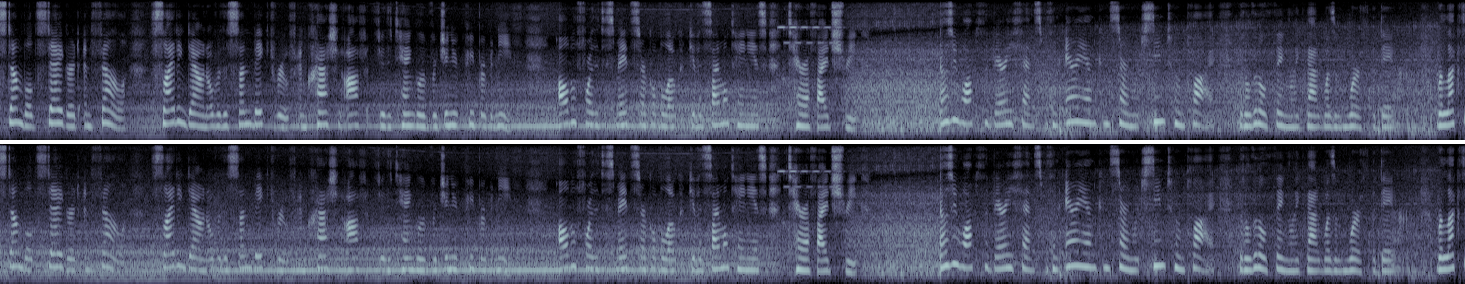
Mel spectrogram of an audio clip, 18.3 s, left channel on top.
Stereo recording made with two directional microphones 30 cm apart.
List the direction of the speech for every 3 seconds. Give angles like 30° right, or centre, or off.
40° left, 30° left, 10° left, 10° right, 10° left, 30° left.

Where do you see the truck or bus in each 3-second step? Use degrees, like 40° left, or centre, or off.
60° right, 40° right, 10° right, 30° left, 50° left, 60° left.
